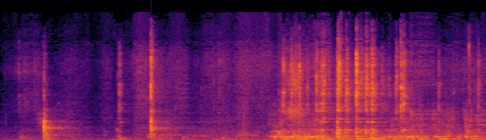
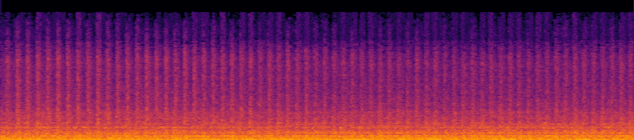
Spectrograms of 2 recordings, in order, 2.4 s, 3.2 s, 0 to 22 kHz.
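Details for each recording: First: 1995 Yamaha G14 gas golf cart that won't start: a few clicks, then a brief whirring chatter as the starter generator spins weakly without cranking the engine, showing worn brushes. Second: 1995 Yamaha G14 gas golf cart after starter generator repair, PCV reconnected: single-cylinder engine runs at a steady, even fast beat for several seconds, then shuts down; normal running.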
